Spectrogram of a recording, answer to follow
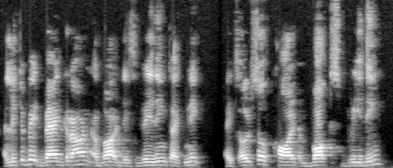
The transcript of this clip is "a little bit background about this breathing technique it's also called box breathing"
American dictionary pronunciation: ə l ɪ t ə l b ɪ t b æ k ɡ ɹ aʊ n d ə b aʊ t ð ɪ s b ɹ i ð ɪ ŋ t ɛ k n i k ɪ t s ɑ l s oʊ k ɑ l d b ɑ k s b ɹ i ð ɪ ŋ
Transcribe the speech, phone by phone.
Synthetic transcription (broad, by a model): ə l ɪ t ə l b ɪ t b æ k ɡ ɹ aʊ n d ə b aʊ t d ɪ s b ɹ i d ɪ ŋ t ɛ k n i k ɪ t s ɑ l s oʊ k ɑ l d b ɑ k s b ɹ i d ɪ ŋ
